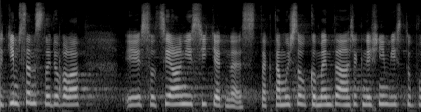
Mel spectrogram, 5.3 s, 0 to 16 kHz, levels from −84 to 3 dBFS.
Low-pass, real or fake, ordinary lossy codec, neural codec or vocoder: 14.4 kHz; real; MP3, 96 kbps; none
